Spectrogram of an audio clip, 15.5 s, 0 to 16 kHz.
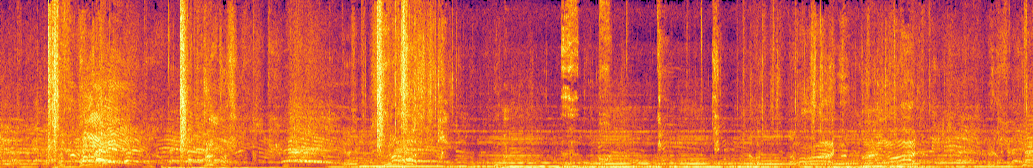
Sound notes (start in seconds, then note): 0.3 Malay Language; 0.3 slaps; 5.1 slaps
